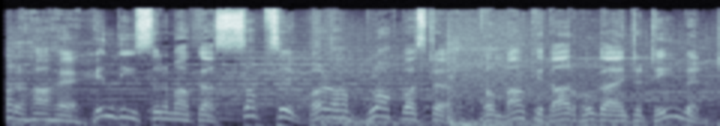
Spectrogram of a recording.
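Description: A man's voice: a little high, lively intonation, very fast, music in the background. A man voicing an ad with a hyped, punchy promotional delivery. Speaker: ad announcer.

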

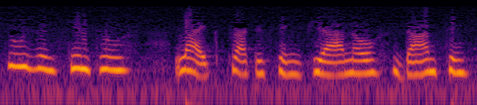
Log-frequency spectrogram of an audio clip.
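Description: An actress, speaking halting, sorrowful broken English. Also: female voice, medium pitch, breathy edge. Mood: sad, wistful. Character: grieving, weary immigrant mother, listless and resigned. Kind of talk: 1950s radio drama acting. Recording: muffled, tinny old radio recording.

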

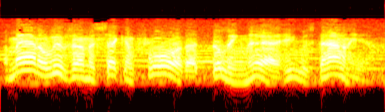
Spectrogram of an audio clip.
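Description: An actor playing a respectful, plain-spoken police sergeant in a 1950s radio drama, reporting in a dutiful, matter-of-fact way. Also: male voice, medium pitch, animated, a little fast, narrow, tinny audio, lightly acted. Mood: grave, reporting. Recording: phone-thin, hissy 1950s radio broadcast.

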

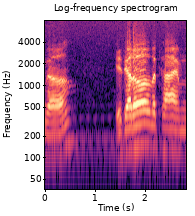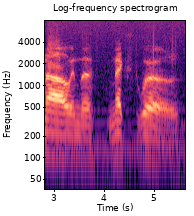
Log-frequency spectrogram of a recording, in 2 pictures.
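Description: Ghoulish, slow-talking radio horror host. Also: male voice, fairly low pitch, highs cut off. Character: macabre horror host, gleefully ghoulish, mock-friendly man. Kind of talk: 1940s radio horror hosting, tongue-in-cheek. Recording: vintage radio recording, music behind.

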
